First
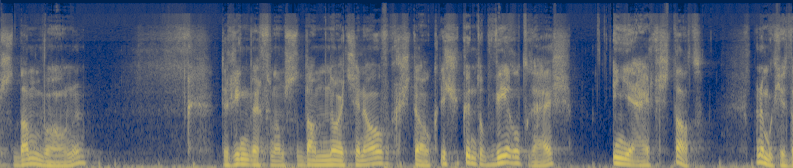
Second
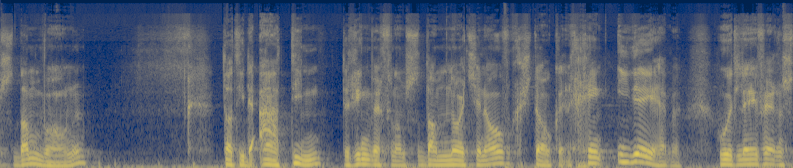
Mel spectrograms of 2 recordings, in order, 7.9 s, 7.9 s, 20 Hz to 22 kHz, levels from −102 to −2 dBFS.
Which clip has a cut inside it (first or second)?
first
